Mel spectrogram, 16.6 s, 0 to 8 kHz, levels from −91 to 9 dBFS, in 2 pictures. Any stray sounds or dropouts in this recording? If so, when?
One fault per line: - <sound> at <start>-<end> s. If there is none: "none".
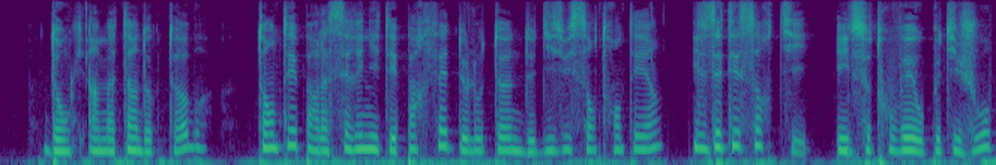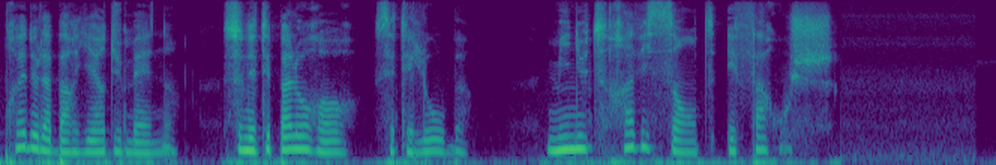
none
